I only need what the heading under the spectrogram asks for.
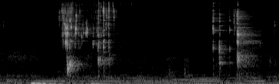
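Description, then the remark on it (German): Currant syrup is poured in to top up a drink at the end of mixing it, in two short bursts of wet trickling and dripping, bright and splashy, separated by a brief pause, with no one talking. “Und das Ganze wird dann zum Schluss aufgefüllt mit Johannisbeersirup.”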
